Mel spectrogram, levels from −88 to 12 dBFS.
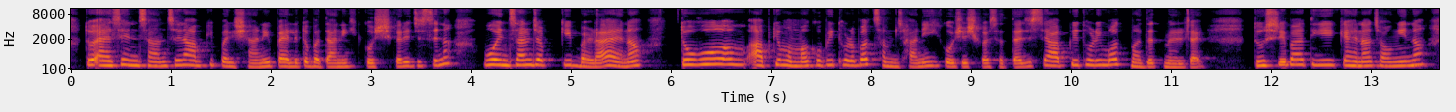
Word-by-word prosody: तो 285 - +6
ऐसे 255 +2 +3
इंसान 245 -3 +1
से 270 +4 0
ना 280 -1 +1
आपकी 255 +2 -4
परेशानी 205 -4 -1
पहले 200 -2 +2
तो 195 - -1
बताने 190 -2 -1
की 205 - -12
कोशिश 190 -1 +1
करें, 220 +3 +1
जिससे 230 +3 -1
ना 345 +5 -2 0.3
वो 295 +1 +6
इंसान 280 0 +4
जबकि 280 -1 0
बड़ा 190 -3 +1
है 245 -4 +3
ना, 245 +5 +1 0.4
तो 295 0 +3
वो 310 +2 +3
अ, 310 -2 +1
आपकी 255 +3 0
मम्मा 235 -3 +1
को 265 - 0
भी 275 +2 -3
थोड़ा 260 -2 +2
बहुत 300 +1 +1
समझाने 205 -3 -4
की 235 - -8
कोशिश 190 -4 0
कर 185 - -3
सकता 185 -1 -4
है, 180 - +1
जिससे 210 +7 -1
आपकी 245 +3 0
थोड़ी 275 -1 0
बहुत 300 +2 -1
मदद 190 -1 -3
मिल 175 -1 -3
जाए। 170 - -2 0.5
दूसरी 250 +2 +3
बात 295 -1 0
ये 275 0 0
कहना 240 -2 +2
चाहूँगी 235 0 -1
ना 290 +4 -1
245 Hz, 215 wpm, -20 LUFS, 205-275 Hz, 0.5 s, तो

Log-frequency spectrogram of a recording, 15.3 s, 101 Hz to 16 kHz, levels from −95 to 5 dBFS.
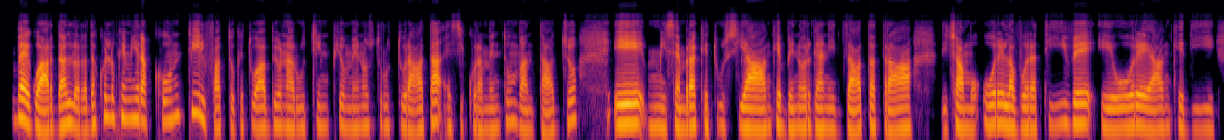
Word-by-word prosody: Beh, 215 -2 +7
guarda, 160 +1 +5
allora, 175 -4 +1
da 185 +4 -3
quello 235 +5 -3
che 235 +1 -3
mi 225 0 -2
racconti, 220 +5 -2
il 225 - 0
fatto 170 -2 -4
che 155 +2 -13
tu 180 - -10
abbia 170 +2 0
una 170 -1 -2
routine 165 +2 -10
più 175 +1 -8
o - - -10
meno 165 +1 -7
strutturata 175 0 -1
è 170 - -11
sicuramente 165 +1 -9
un 205 0 -7
vantaggio 155 +4 -4 0.4
e 190 -1 +7
mi 170 -2 -6
sembra 170 +1 +2
che 175 0 -7
tu 180 -1 -12
sia 170 0 +2
anche 160 +2 +4
ben 165 0 -5
organizzata 160 -1 -1
tra, 160 0 +2 0.3
diciamo, 160 +1 0
ore 185 -1 +2
lavorative 175 +3 0
e 165 -3 -4
ore 165 +1 +2
anche 160 +1 -3
di, 155 +1 -13
170 Hz, 155 wpm, -23 LUFS, 160-185 Hz, 0.4 s, Beh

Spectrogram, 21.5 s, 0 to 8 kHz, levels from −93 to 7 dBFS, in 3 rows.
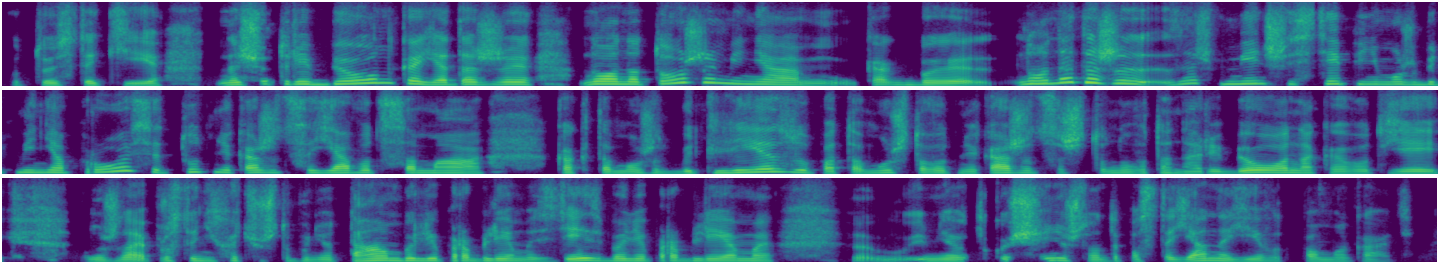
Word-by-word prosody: То 165 - -4
есть 160 - -4
такие. 155 -1 -2 0.3
Насчёт 195 +7 +2
ребёнка 265 - +3
я 195 -5 +4
даже 210 0 +2 0.2
ну, 235 +4 +5
она 225 -1 +6
тоже 355 - +3
меня 225 - +1 0.3
как - - -2
бы, 170 -2 +1
ну, 260 +5 +3
она 365 +8 +5
даже, 365 +2 +5
знаешь, 290 +3 -4
в - - -4
меньшей 255 -1 0
степени, 235 -3 -2
может 215 -2 -3
быть, 210 0 -6
меня 210 -1 0
просит. 270 - -1
Тут, 245 -1 -5
мне 210 -2 -3
кажется, 200 -2 -1
я 185 +1 +4
вот 200 0 -4
сама 175 -3 0 0.3
как-то, 160 0 -2
может 160 -1 -5
быть, 155 +2 -6
лезу, 215 +5 +3
потому 160 +4 -3
что 180 -3 -2
вот 170 - -4
мне 155 -1 -8
кажется, 175 -3 +1
что, 155 - 0
ну, 160 -1 -6
вот 150 - -10
она 145 -2 -5
ребёнок, 175 +3 +2
и - - -2
вот 145 0 -8
ей 150 0 0 0.4
нужна 155 0 0
Я - - +2
просто 170 +2 -4
не 160 - -6
хочу, 180 - -6
чтобы 155 -2 -4
у - - -8
нее 155 - -5
там 200 0 +4
были 190 -1 +3
проблемы, 170 -4 -1
здесь 175 +10 +3
были 175 0 0
проблемы. 170 -1 -1 0.4
У - - -9
меня 165 -1 -2
такое 165 - -9
ощущение, 200 +4 +3
что 160 -3 -1
надо 155 - -7
постоянно 165 +5 0
ей 160 0 -4
вот 155 - -14
помогать. 145 -3 -8
185 Hz, 200 wpm, -23 LUFS, 160-220 Hz, 0.4 s, она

